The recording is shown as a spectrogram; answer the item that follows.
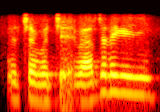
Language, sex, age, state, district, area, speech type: Punjabi, male, 18-30, Punjab, Barnala, rural, conversation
